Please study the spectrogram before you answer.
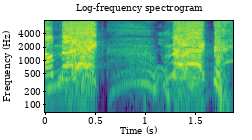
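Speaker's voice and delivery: high, loud battlefield call for a medic; yelling for medic. Retold or imitated. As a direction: cry out like a soldier needing help. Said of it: "I be yelling".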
